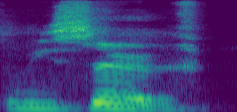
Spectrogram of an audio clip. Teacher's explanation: The S there contains Z sound, not S.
